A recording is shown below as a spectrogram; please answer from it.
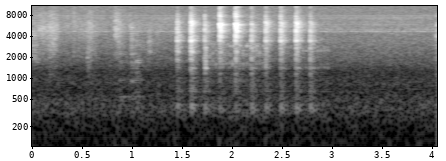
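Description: Quick disconnect on a beer line being worked onto a soda keg's post. A fast run of about a dozen small, sharp clicks over a second or so.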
